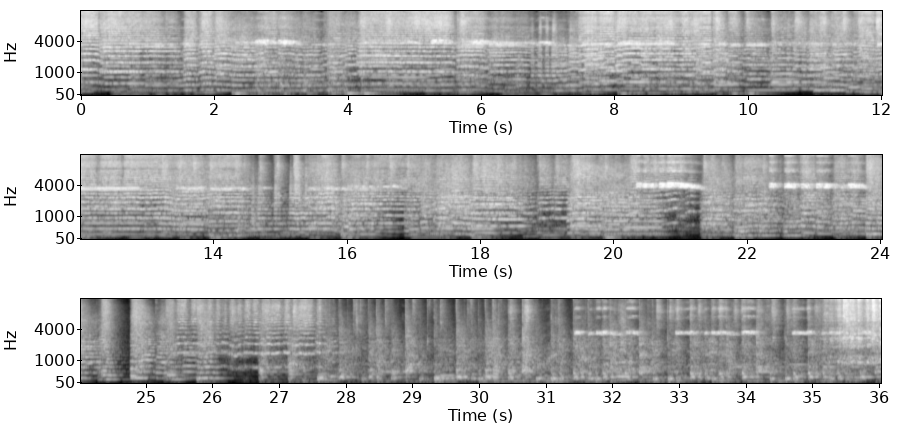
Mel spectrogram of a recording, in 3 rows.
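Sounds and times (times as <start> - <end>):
live band playing: 0.0 - 36.0.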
